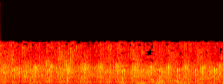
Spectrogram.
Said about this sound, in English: Let's give them a round of applause, shall we?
